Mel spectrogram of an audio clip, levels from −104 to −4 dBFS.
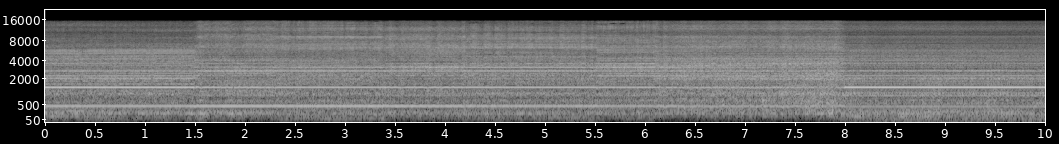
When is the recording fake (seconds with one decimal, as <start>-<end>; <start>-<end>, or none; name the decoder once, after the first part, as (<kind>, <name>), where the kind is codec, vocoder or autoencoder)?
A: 1.5-2.3 (autoencoder, DAC-VAE); 3.4-4.2; 6.1-10.0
